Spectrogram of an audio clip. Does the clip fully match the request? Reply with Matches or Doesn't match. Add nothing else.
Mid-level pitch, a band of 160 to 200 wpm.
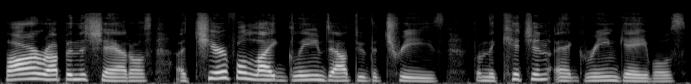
Doesn't match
